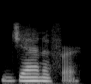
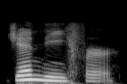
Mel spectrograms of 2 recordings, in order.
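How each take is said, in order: First: The second vowel is a weak, reduced schwa sound. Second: The second vowel is a clear, full 'i' sound. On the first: The speaker calls it right. "It sounds like a schwa" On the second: The speaker calls it wrong. "tempted to see that I in there and say, Jennifer. It doesn't sound like that"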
